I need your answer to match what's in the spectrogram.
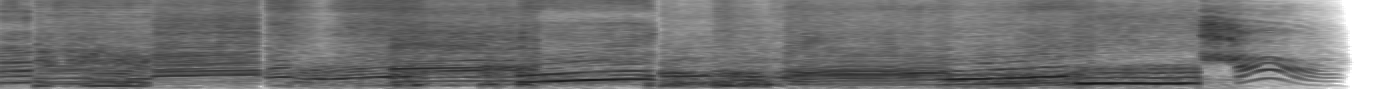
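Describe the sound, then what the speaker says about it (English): A slammed car does a burnout while leaving a car show, its engine revving hard as the tires squeal in long wavering pitched screeches, loud and close, before cutting off abruptly. "We've begun a burnout."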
